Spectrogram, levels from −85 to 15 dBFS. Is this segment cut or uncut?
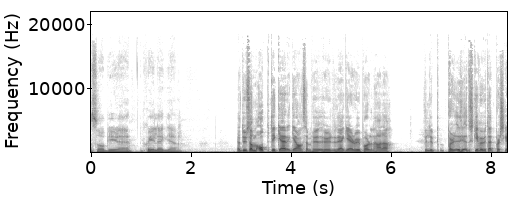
uncut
